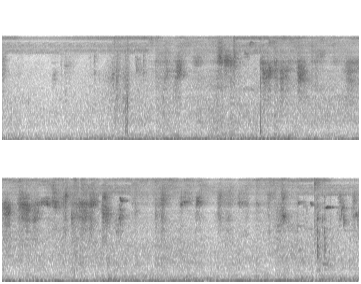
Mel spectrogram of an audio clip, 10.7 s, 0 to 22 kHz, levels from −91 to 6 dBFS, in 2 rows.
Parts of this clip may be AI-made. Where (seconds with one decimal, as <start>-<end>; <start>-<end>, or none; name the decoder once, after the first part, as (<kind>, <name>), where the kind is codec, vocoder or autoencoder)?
2.2-3.5 (codec, DAC); 4.0-6.8; 7.3-9.8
